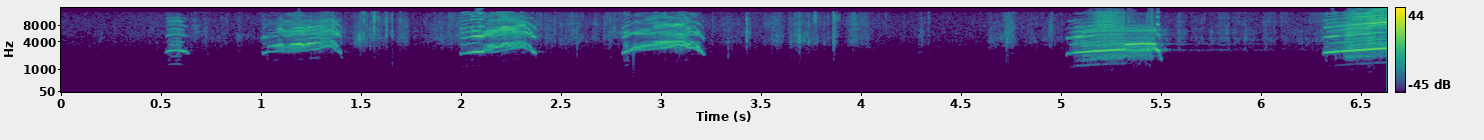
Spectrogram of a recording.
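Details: Osprey at a Satakunta nest camera on 19 July 2022 as the male brings a big fish: irregular bursts of shrill, wavering whistles, some faint, the final two louder and rising.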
